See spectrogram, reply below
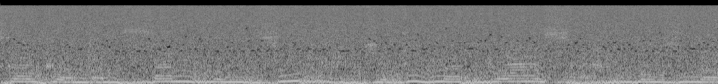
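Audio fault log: throughout, wrong sample width: harsh noise buries the sound, running at half speed and an octave low, which fits 32-bit float samples split into 16-bit integers.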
